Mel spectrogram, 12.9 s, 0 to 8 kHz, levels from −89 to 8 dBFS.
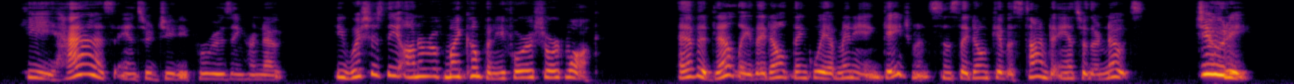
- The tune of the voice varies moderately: No, wide, 7.5 semitones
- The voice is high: Yes, very high, 255 Hz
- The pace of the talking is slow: No, average, 170 wpm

